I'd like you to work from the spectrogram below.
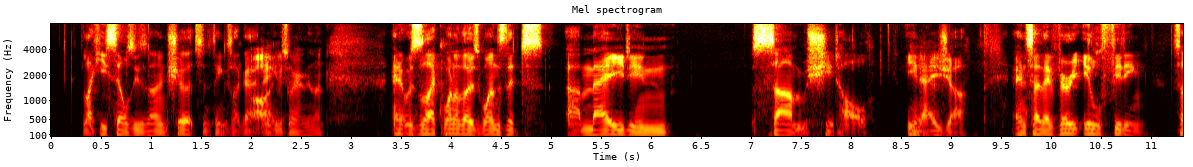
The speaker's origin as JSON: {"language": "English", "country": "Germany", "tie": "born there", "said": "Wait, I was born in Germany."}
